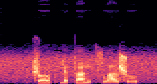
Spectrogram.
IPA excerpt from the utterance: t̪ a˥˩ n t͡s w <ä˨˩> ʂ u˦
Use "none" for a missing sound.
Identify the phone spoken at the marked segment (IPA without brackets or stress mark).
ä˨˩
